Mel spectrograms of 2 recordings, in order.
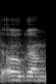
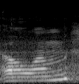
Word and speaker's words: Ogham: ohm or the ogum it looks like ogum but it's pronounced ohm but I always end up saying Ogham because you just I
